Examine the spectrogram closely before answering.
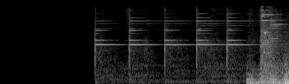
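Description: A hammer rings against metal in quick strokes.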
